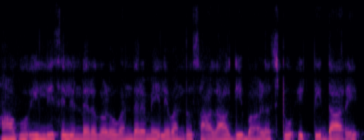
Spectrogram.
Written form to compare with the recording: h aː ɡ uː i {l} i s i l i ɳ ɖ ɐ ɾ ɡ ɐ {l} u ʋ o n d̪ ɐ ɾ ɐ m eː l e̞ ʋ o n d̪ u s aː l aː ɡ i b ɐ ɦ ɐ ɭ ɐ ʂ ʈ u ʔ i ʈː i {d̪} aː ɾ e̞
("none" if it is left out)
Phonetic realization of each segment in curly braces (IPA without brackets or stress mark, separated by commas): lː, ɭ, d̪ː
